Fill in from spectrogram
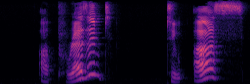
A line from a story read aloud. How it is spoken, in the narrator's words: exclaimed the Fox, as if offended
